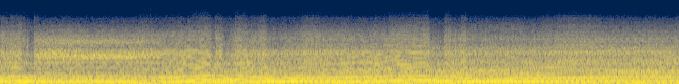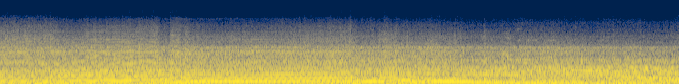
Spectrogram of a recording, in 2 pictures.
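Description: A rear-wheel-drive Subaru, converted from all-wheel drive, accelerates hard at a radar run event, its engine note rising through several gear changes in a loud, continuous, close-up roar.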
